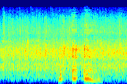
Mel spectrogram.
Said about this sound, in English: I always appreciate you guys clapping, giving me a chance to catch my breath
